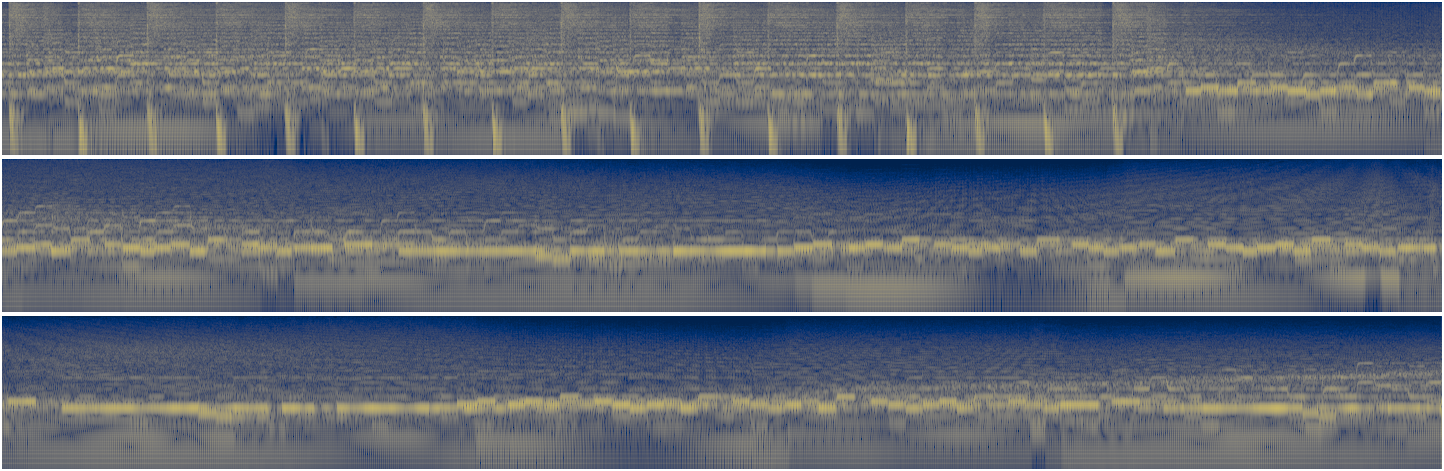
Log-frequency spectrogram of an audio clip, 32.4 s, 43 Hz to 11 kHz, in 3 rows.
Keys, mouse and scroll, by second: 2.6 ctrl+d, 7.3 ctrl+d, 7.7 shift+click, 12.0 right click, 14.9 click, 17.6-21.7 drag, 26.1 right click, 28.9 click.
